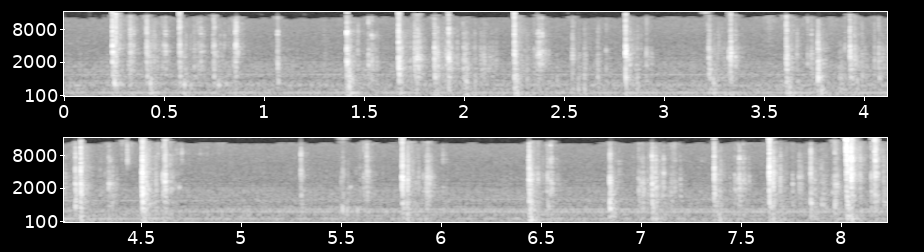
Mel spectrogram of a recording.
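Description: Keystrokes on a computer keyboard: irregular runs of sharp clicks, typed in quick bursts with short pauses. A faint steady hum sits underneath.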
